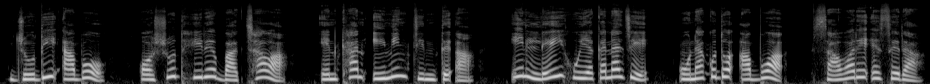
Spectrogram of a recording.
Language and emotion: Santali, fearful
